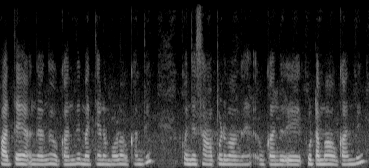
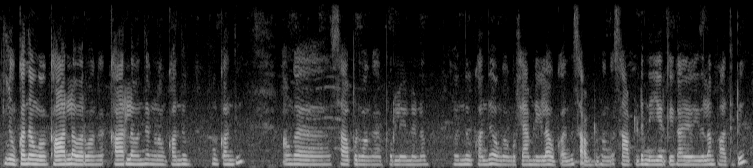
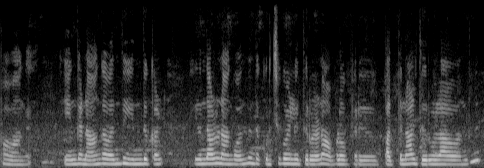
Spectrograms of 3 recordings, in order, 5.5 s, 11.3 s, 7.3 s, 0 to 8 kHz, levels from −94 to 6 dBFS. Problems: background sounds at intervals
